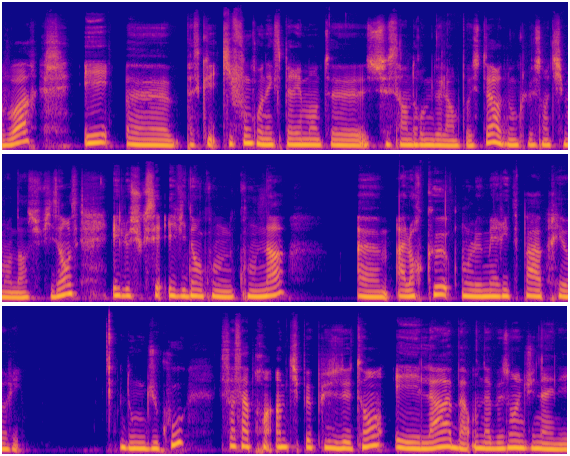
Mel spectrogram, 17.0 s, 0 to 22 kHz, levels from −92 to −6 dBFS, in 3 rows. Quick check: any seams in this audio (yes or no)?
no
